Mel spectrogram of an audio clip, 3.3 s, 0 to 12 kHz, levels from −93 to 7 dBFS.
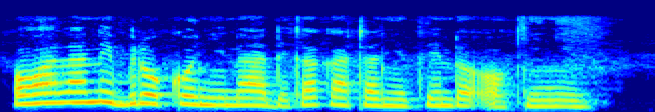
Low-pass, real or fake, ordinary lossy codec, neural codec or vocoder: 7.2 kHz; real; none; none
